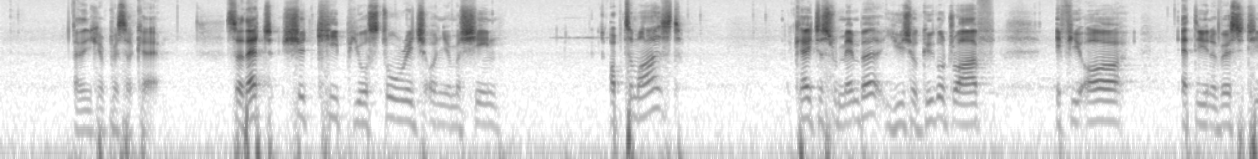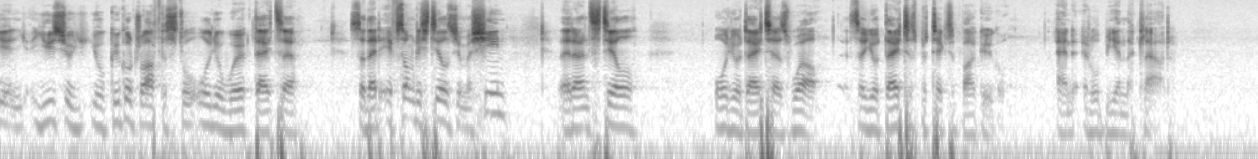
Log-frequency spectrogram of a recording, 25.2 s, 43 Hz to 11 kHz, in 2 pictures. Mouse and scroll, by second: 1.0 scroll, 1.3 click, 3.1 click, 4.1 click, 4.7 click, 6.2 click, 7.0 click, 7.7 click, 8.1 click, 9.0 click, 14.0 click, 15.2 click, 24.2 click.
